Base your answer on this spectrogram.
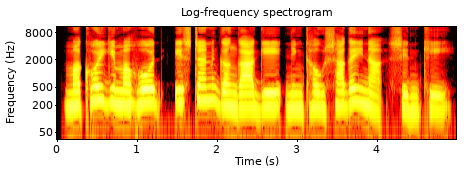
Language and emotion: Manipuri, neutral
